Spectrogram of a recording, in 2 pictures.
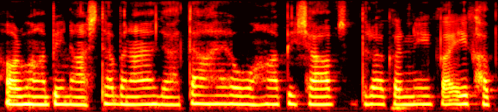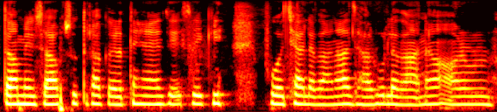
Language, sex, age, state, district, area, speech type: Urdu, female, 18-30, Bihar, Khagaria, rural, spontaneous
